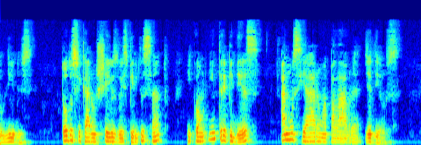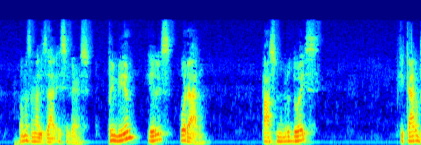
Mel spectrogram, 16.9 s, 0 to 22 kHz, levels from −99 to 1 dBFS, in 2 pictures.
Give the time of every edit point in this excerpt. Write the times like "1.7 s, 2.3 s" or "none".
10.5 s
